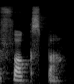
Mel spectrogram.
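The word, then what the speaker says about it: faux pas: ऊपर हंस रहे हैं उसका वर्ड होता है फॉक्स पा पी ए एस होता है एस साइलेंट होता है वेरी इंपोर्टेंट वर्ड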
